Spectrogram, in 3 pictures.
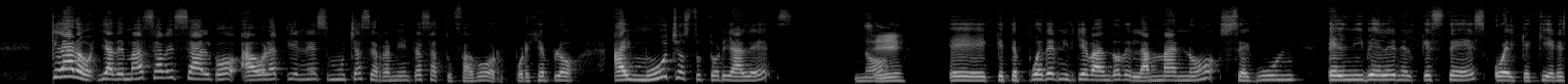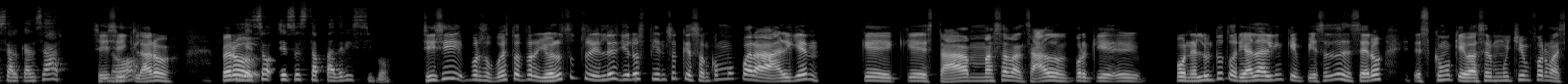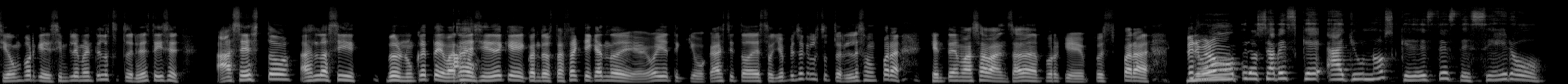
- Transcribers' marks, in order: none
- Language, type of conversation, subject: Spanish, podcast, ¿Cómo fue retomar un pasatiempo que habías dejado?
